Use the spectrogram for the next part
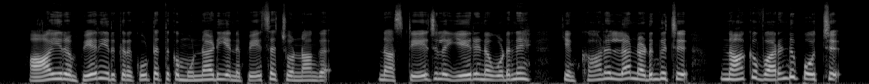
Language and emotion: Tamil, fearful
